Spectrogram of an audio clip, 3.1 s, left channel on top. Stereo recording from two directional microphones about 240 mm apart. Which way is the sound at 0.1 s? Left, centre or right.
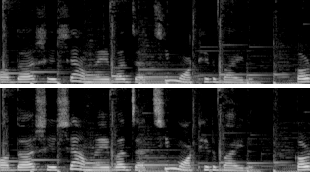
Right.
